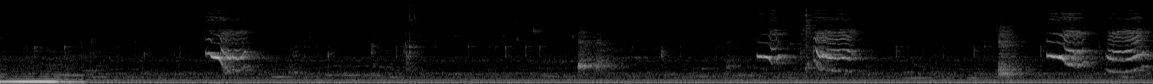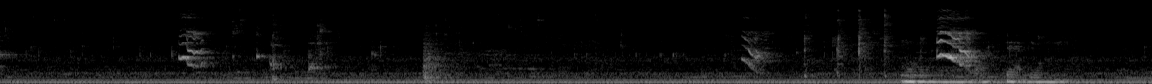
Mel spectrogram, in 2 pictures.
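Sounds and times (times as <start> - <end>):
low electrical hum: 0.0 - 23.0
baby monkey squealing: 2.0 - 2.6, 7.6 - 8.7, 10.4 - 11.7, 13.3 - 13.8, 18.9 - 19.3, 20.8 - 21.5.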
